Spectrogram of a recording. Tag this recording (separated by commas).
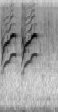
bird call, Wild animals, Bird, Animal, Chirp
